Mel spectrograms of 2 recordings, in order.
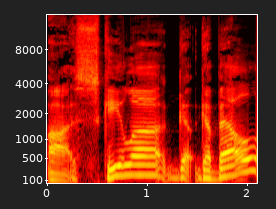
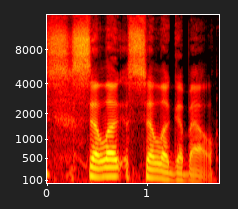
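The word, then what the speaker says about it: Scilla Gabel: We got Sarah Shane as Angie, and we have Skeela Gabel. Did I say her name? Who played Tony? Scylla Gabel. Scylla. Yeah, like Priscilla.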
